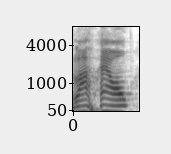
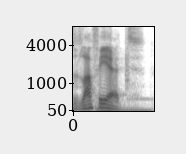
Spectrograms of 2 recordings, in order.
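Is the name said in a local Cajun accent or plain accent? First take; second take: Cajun; plain. First: It is said in an imitated local accent. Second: It is said in the speaker's plain accent.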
